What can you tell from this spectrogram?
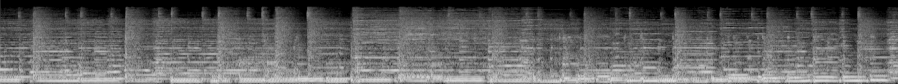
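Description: Live rock band playing loudly, with electric guitars, bass guitar and a drum kit keeping a steady beat.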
